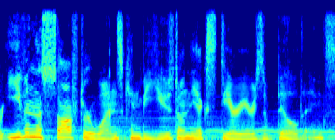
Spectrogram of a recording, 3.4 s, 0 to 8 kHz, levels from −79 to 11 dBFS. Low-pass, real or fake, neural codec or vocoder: 7.2 kHz; real; none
